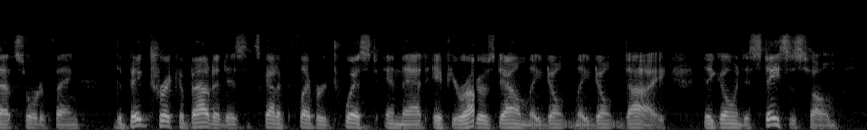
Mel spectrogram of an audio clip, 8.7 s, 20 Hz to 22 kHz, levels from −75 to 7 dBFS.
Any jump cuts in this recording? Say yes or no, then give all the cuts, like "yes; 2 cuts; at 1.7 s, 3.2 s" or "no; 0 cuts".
yes; 3 cuts; at 2.8 s, 4.7 s, 5.8 s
